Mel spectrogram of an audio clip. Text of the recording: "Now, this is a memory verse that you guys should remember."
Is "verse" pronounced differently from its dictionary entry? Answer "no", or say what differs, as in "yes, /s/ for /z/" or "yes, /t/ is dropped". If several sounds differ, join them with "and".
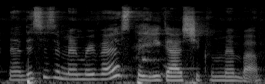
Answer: no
